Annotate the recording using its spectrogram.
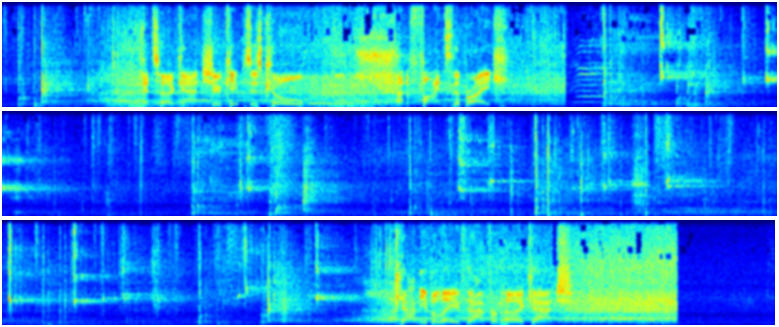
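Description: A large crowd cheers and applauds loudly in a big hall.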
